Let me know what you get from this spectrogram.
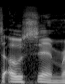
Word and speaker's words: Osum: Couple of Miami songs in the brand new album that we really haven't featured, Mugain and Osum. At least that's the, it's Osim, right? On the track, the way it's spelled, it's O-S-U-M.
